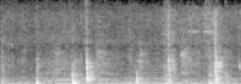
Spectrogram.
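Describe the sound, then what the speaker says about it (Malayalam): Garlic and ginger for pickle are chopped with a knife on a board, producing a series of close, irregular thuds and taps with no talking. "അച്ചാറിനുള്ള വെളുത്തുള്ളി ഇഞ്ചിയൊക്കെ അരിയും ഒരുക്കൊക്കെ ചെയ്യാണ്"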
